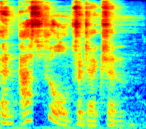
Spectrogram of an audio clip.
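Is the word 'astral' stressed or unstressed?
stressed. The word astral carries strong stress. It contrasts with other types of projection. The speaker calls it wrong. "He said, ... as if those other types of projection"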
